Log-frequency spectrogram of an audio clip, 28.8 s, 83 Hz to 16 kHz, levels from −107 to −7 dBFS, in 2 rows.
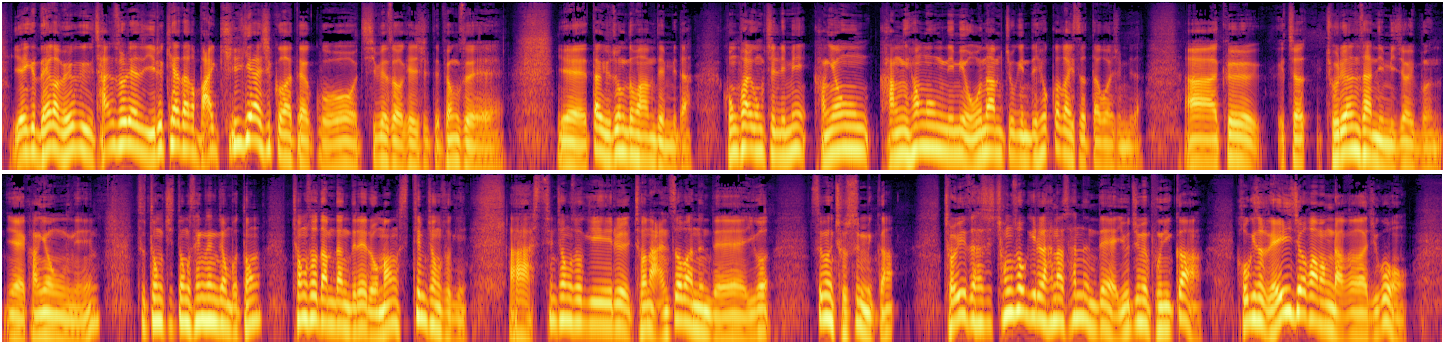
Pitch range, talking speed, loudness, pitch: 105-160 Hz, 345 characters per minute, -17 LUFS, 135 Hz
